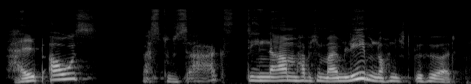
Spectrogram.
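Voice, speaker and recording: A woman's voice: low-pitched, fairly quick, mellow, husky, heavily acted. A woman voicing a trusting, good-natured little female mouse, eager and wondering.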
